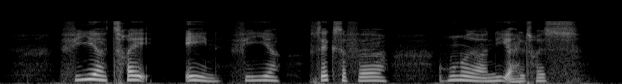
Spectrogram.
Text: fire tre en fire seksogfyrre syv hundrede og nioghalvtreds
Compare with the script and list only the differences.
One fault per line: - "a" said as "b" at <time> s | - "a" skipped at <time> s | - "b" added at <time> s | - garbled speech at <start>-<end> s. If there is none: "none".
- "syv" skipped at 3.9 s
